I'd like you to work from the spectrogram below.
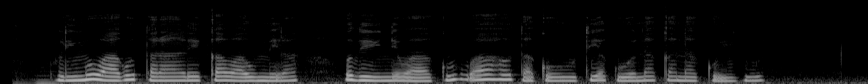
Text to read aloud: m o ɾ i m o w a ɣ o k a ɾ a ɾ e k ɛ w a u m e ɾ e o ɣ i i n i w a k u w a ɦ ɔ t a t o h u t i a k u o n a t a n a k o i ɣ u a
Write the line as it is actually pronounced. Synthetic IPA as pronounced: m o ɾ i m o w a ɣ o t a ɾ a ɾ e k a w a u m e ɾ a o ð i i n e w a k u w a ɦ ɔ t a k o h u t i a k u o n a k a n a k o i ɣ u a

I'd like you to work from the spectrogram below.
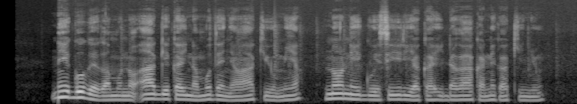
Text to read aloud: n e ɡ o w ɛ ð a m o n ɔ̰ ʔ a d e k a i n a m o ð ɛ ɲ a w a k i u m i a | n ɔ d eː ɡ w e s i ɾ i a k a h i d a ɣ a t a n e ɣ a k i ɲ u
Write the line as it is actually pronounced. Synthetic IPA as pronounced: n e ɡ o ɣ ɛ ɣ a m o n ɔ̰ ʔ a ɡ e k a i n a m o ð ɛ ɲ a w a k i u m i a | n ɔ n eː ɡ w e s i ɾ i a k a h i d a ɣ a k a n e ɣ a k i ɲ u

